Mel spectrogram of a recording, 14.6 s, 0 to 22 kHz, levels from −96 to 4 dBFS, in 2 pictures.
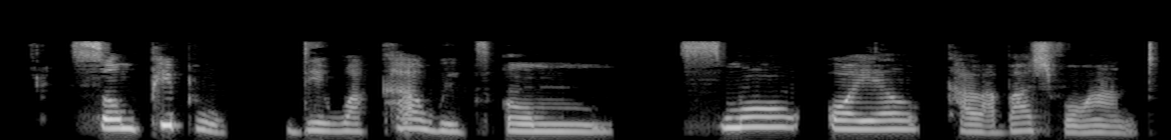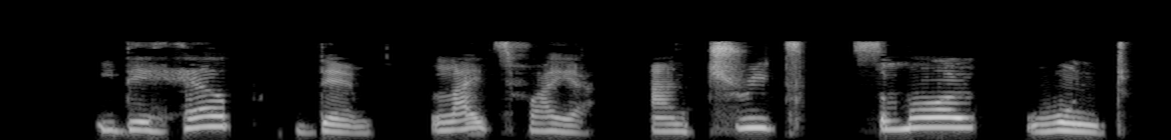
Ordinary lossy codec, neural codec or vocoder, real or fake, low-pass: MP3, 48 kbps; none; real; 7.2 kHz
